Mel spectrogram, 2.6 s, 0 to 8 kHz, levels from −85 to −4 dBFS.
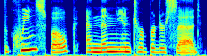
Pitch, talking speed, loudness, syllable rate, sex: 235 Hz, 185 wpm, -16 LUFS, 5.3 syllables/s, female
